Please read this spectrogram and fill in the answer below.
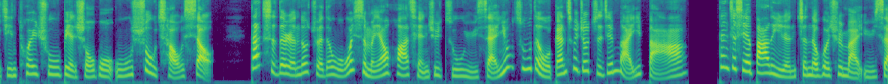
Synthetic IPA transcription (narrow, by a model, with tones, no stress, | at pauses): t͡ɕi˥ŋt̪ʰwe˥ɪʈ͡ʂʰu˥pjɛ˥˩nʂo˥ʊxwɔ˥˩ʔu˧˥ʂu˥˩ʈ͡ʂʰɑ˧˥ʊɕjɑ˥˩ʊ | t̪ɑ˥ŋʂɻ̩˧˥d̪ə˨ɻə˧˥nt̪o˥ʊt͡ɕɥɛ˧˥d̪ə˨wɔ˨˩we˥˩ɪʂə˨˩nmə˦jɑ˥˩ʊxwa˥t͡ɕʰjɛ˧˥nt͡ɕʰy˥˩t͡su˥y˧˥sa˥˩njo˥˩ŋt͡su˥d̪ə˨wɔ˨˩ka˥nt͡sʰwe˥˧ɪt͡ɕjo˥˩ʊʈ͡ʂɻ̩˧˥t͡ɕjɛ˥ma˨˩ɪi˥˩pa̰˨˩˦ | t̪a˥˧nʈ͡ʂɤ˥˩ɕjɛ˥pa˥li˨˩ɻə˧˦˥nʈ͡ʂə˥nd̪ə˨xwe˥˧ɪt͡ɕʰy˥˩ma̰˨˩ɪʔy˧˥sa˥˩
